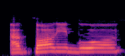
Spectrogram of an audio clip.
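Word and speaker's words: الطالب: At-thalibu fil jami'ati. Baik. At-thalibu fil jami'ati. Ya, tolibnya dipanjangkan pengucapannya. At-thalib. At-thalibu fil jami'ati.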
